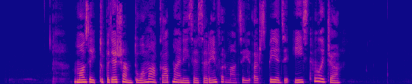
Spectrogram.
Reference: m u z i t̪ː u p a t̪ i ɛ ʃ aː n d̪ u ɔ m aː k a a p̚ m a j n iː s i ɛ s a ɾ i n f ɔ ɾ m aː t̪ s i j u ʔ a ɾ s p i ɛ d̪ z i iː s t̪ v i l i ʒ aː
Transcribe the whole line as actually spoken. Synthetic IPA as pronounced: m ɔ z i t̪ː u p a t̪ i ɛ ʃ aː m d̪ u ɔ m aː k a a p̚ m a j n iː s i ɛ s a ɾ i n f ɔ ɾ m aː t̪ s i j u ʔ a ɾ s p i ɛ d̪ z i iː s t̪ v i l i d͡ʒ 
